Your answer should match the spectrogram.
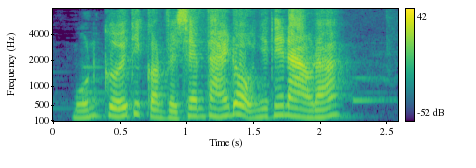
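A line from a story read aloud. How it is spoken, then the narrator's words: Father, slightly sharp tone. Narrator (Vietnamese): Bố Nam hơi gắt giọng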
